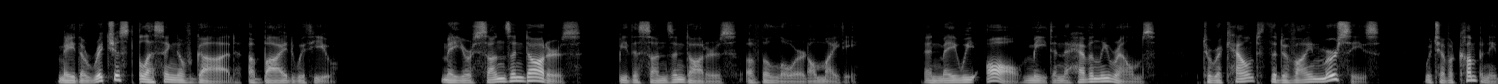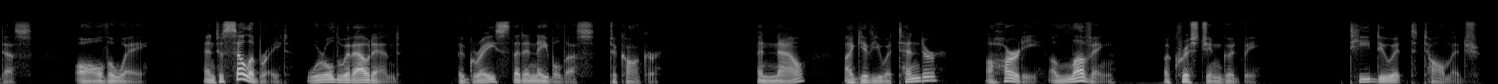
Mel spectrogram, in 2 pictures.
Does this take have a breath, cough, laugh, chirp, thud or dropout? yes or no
no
